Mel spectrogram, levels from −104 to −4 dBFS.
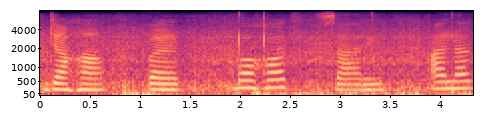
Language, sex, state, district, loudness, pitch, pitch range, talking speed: Hindi, female, Chandigarh, Chandigarh, -14 LUFS, 210 Hz, 200-250 Hz, 70 wpm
